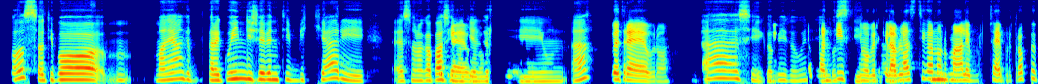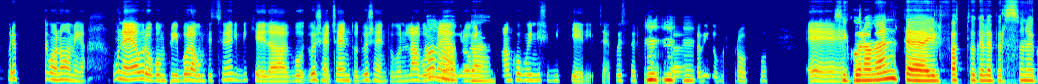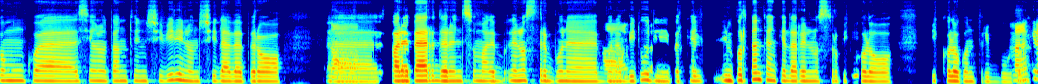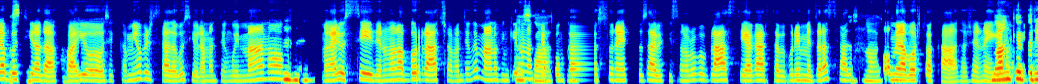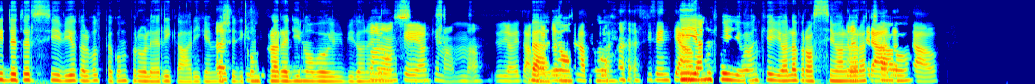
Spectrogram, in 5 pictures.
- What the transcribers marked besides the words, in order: other background noise; distorted speech; "cioè" said as "ceh"; "Cioè" said as "ceh"; "proprio" said as "propo"; "Cioè" said as "ceh"; tapping; chuckle
- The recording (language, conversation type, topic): Italian, unstructured, Come possiamo ridurre la plastica nei nostri mari?
- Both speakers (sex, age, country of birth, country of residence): female, 25-29, Italy, Italy; female, 35-39, Italy, Italy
